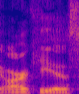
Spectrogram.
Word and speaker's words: Arceus: You can say Arceus, I noticed.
